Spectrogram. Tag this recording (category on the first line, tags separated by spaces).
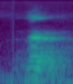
Sound effects > Animals
calf baby zoo oryx grunt antelope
